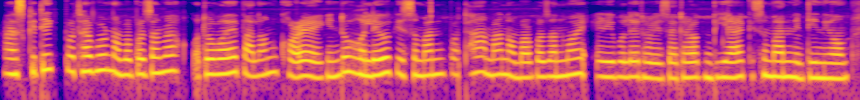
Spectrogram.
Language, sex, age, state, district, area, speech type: Assamese, female, 18-30, Assam, Biswanath, rural, spontaneous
